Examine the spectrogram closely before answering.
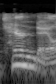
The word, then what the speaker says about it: Cairndale: it how you say it again blades of cairndale and that's c-a-i-r-n-d very cool um sort of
